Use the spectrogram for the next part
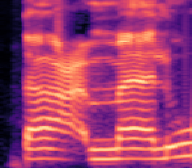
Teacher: এই লামকে তিন আলিফ টেনে নুনকে সাকিন করে ফেলবো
